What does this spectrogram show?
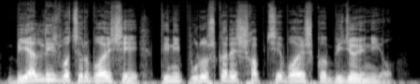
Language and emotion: Bengali, neutral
